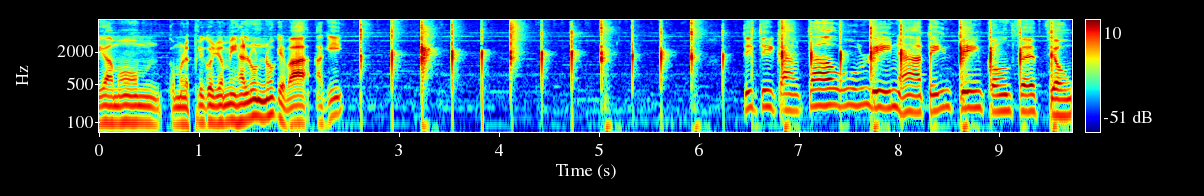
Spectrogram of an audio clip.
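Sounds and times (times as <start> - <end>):
speech: 0.0 - 2.6, 6.4 - 9.7
hand claps beating a bulería rhythm in three: 2.5 - 9.7.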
